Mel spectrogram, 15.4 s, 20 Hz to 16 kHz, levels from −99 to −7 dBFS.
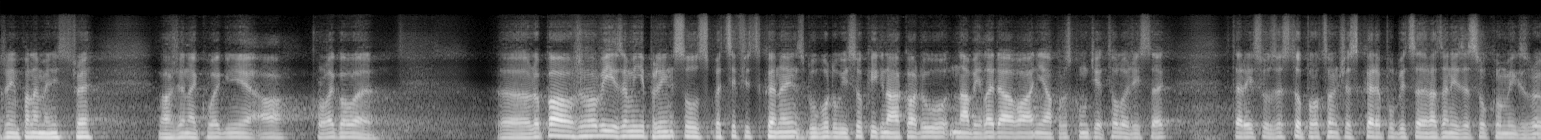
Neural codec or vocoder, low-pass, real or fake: codec, 24 kHz, 0.5 kbps, DualCodec; 10.8 kHz; fake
